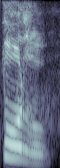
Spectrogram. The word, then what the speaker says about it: Porro: Porro.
